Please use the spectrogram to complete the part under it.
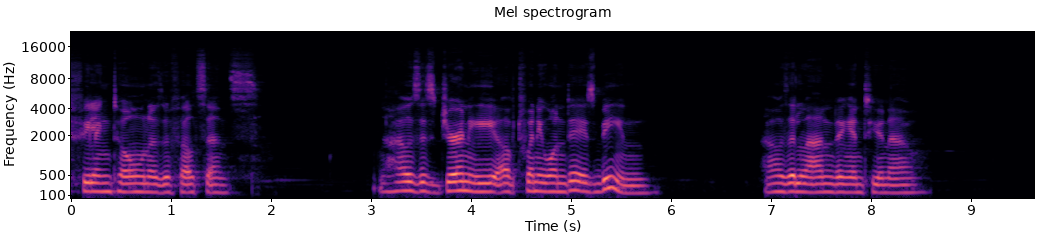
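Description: A woman speaks calmly and softly, close to a microphone.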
